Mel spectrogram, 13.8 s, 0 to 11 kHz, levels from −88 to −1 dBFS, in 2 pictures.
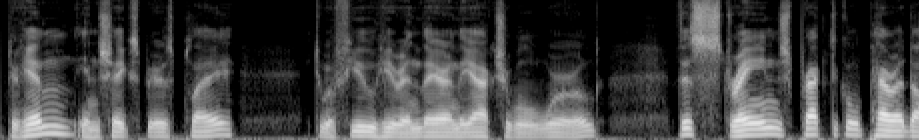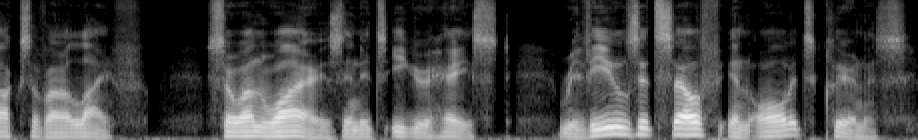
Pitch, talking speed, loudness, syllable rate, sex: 105 Hz, 150 wpm, -18 LUFS, 4.5 syllables/s, male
